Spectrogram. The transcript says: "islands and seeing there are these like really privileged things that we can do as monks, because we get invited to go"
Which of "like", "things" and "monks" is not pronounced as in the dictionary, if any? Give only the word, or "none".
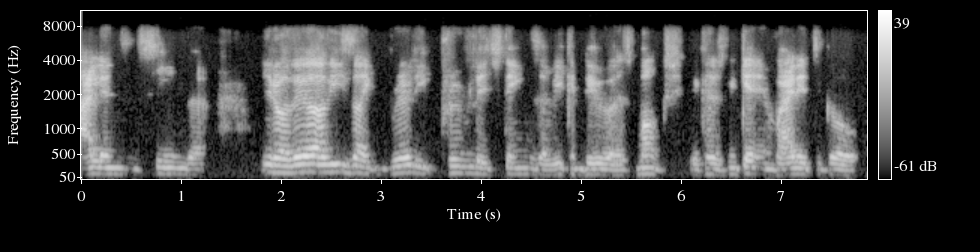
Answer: none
